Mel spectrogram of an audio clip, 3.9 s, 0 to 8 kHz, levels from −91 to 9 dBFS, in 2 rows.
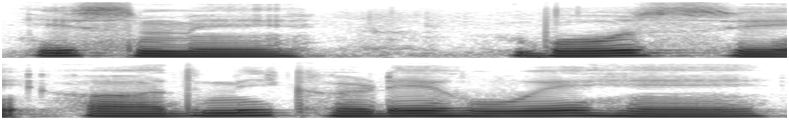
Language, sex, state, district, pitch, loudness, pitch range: Hindi, male, Uttar Pradesh, Saharanpur, 125 Hz, -12 LUFS, 120-135 Hz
